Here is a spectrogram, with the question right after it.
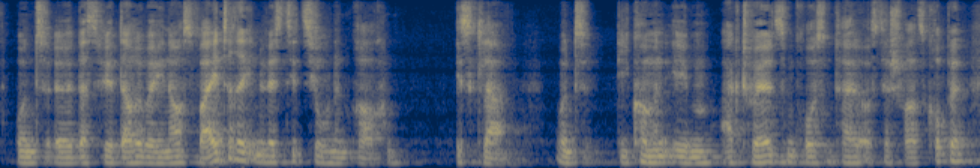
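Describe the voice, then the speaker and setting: At a moderate pace, a man speaks with fairly low pitch, fairly even intonation and a somewhat breathy voice. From Baden-Württemberg, Tübingen. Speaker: innovation network manager, head of an AI park. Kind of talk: interview.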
